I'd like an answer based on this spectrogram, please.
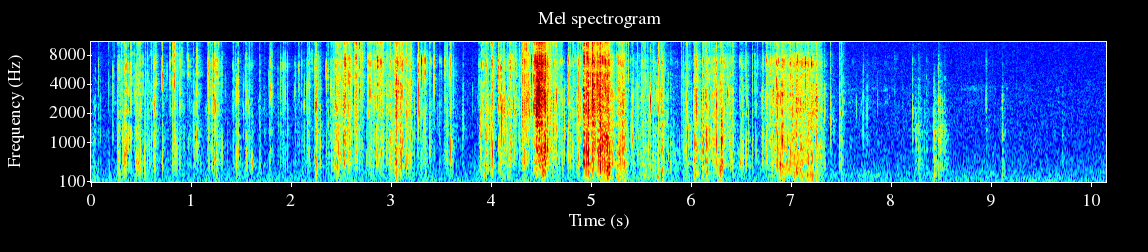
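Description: Clear plastic wrapper crinkling and crackling as it is pulled open and peeled off a macaron. It is loudest about halfway through and stops a couple of seconds before the end.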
